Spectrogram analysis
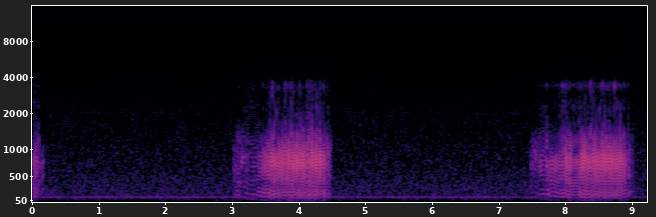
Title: snores a lot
